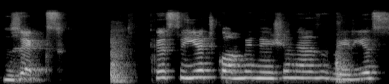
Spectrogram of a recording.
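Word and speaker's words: sechs: sex six is called sex s is having z sound okay and this s is having s sound so we say sex okay ch combination has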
